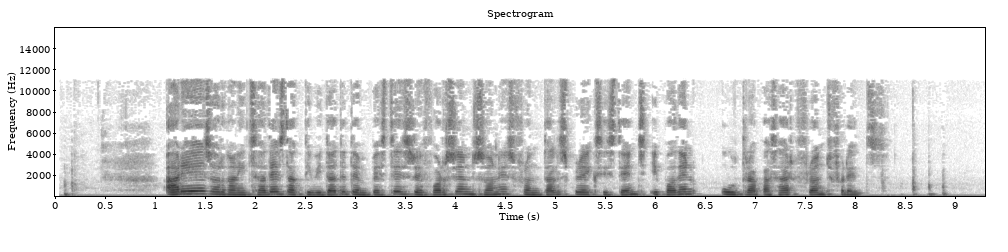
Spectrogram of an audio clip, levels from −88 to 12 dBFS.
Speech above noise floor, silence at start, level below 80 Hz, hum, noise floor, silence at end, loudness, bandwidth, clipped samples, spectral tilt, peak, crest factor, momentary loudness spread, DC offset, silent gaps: 25 dB; 0.1 s; -50 dBFS; none; -45 dBFS; 0.4 s; -20 LUFS; 11.5 kHz; under 0.1%; -4.5 dB/octave; -2 dBFS; 18 dB; 22 LU; under 0.1%; none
